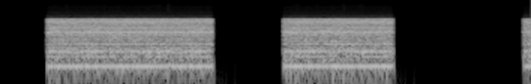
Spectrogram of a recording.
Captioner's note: blender whirs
